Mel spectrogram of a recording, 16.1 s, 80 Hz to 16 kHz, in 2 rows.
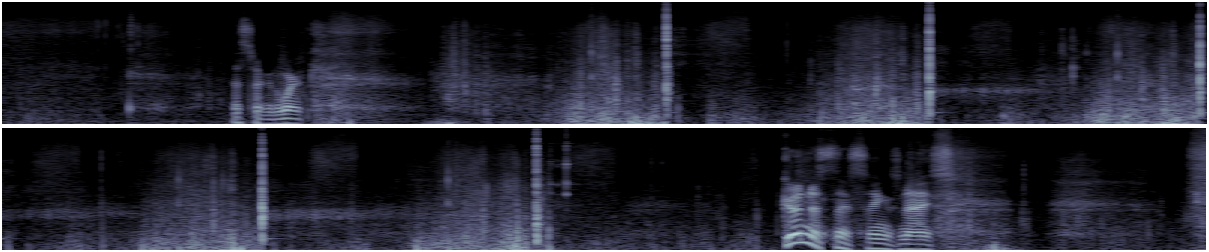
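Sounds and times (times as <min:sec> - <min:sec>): axe chopping wooden log: 0:06.1 - 0:06.4, 0:07.9 - 0:08.2.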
